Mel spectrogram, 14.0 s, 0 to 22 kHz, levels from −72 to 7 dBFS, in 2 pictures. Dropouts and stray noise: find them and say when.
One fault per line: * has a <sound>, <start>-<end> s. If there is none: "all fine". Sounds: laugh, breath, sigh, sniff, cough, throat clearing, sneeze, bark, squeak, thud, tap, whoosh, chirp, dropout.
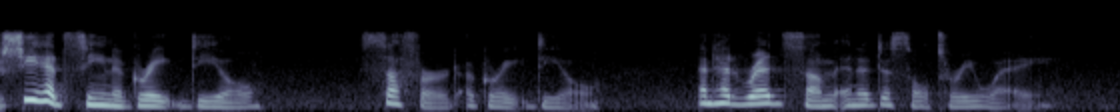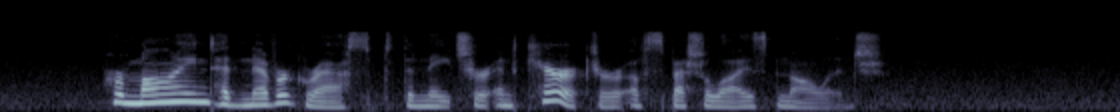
all fine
